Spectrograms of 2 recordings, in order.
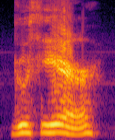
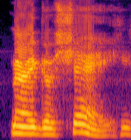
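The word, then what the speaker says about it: Gauthier: GA you th yeah it looks like goofy air but it's actually married Gautier she pronounces it it's a French alright and the other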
